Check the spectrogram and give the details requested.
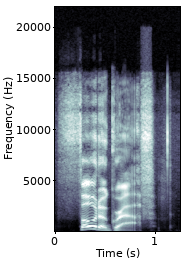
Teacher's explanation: We say photograph. The stress is on the first syllable. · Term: syllable stress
